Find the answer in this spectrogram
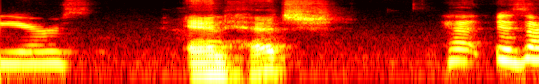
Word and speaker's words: Heche: It's Anne Heck, or it's spelled Heche.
